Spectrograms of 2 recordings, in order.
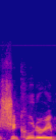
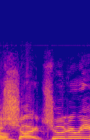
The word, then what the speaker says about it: charcuterie: If you want to eat charcuterie boards, go ahead.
